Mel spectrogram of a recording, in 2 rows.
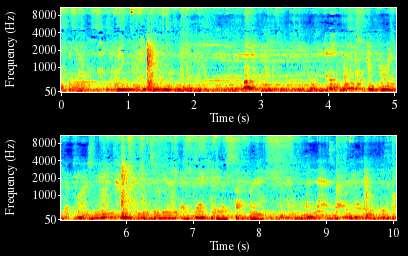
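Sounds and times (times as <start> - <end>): television speech: 0.0 - 10.0.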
